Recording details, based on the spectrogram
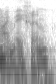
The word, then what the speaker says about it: Nijmegen: Nijmegen. – Oh, good pronunciation.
